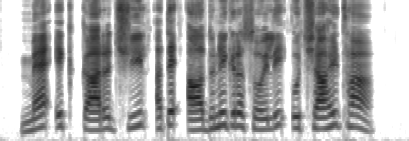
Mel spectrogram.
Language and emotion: Punjabi, happy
